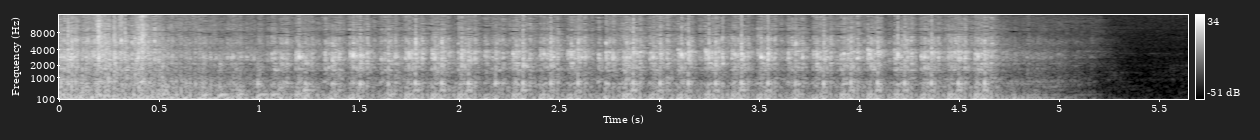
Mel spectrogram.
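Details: Plymouth Volare with carburetor, after 1,200 miles of driving: heavy, lumpy low idle with uneven chuffing near four per second, missing and stumbling; smells of gas, likely running rich, timing and carb adjustment needed.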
